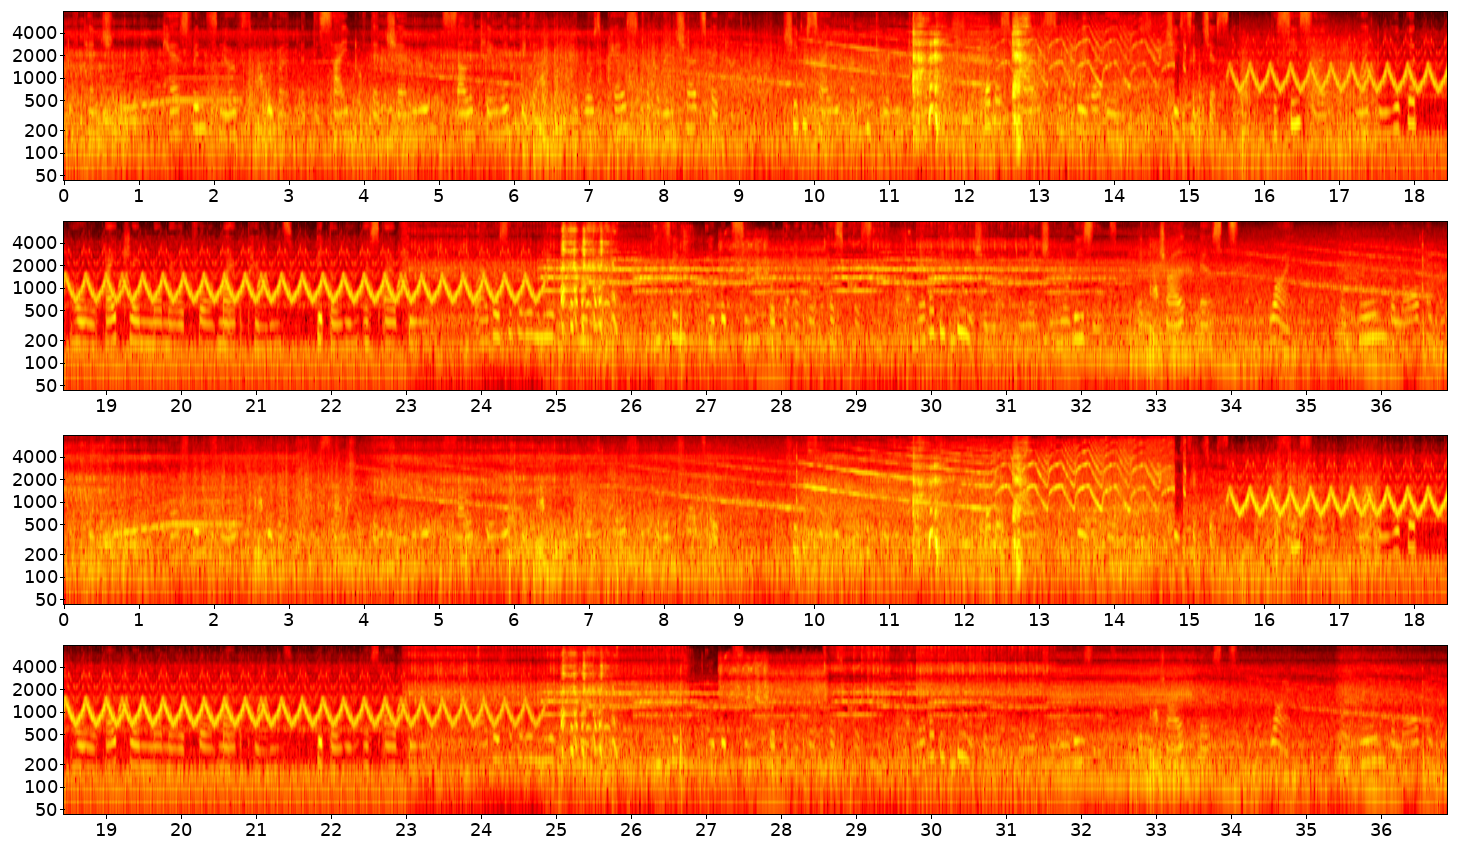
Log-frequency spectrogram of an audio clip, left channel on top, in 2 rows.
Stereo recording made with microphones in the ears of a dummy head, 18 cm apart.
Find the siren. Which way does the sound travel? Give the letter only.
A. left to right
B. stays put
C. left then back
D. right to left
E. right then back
D.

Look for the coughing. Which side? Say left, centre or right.
left.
